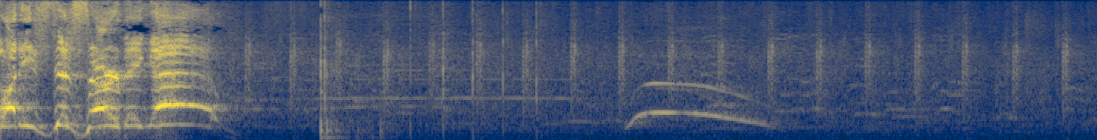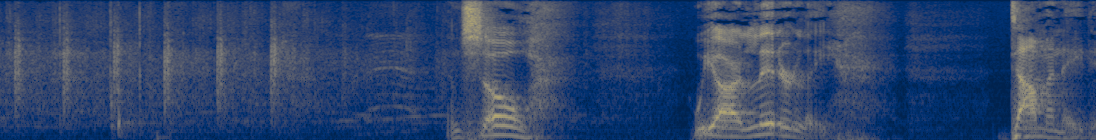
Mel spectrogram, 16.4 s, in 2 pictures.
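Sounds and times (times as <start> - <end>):
speech: 0.2 - 1.4, 11.6 - 12.4, 13.4 - 14.7, 15.8 - 16.4
audience clapping: 0.7 - 12.8
rising and falling vocal whoop: 2.5 - 5.8.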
